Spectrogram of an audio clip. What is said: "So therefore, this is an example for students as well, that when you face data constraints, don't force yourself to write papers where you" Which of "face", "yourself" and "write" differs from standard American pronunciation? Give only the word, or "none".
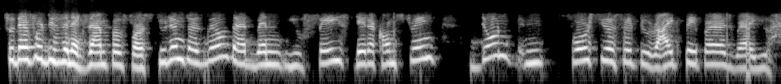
none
